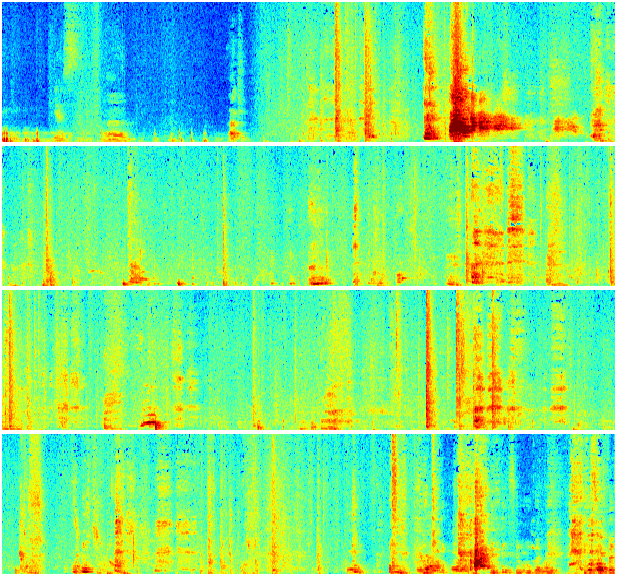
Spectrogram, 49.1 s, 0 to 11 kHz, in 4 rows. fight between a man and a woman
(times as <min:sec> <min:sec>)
0:09.0 0:10.3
